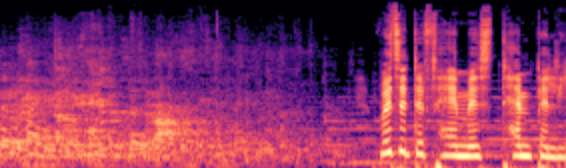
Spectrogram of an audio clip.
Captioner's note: people chattering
